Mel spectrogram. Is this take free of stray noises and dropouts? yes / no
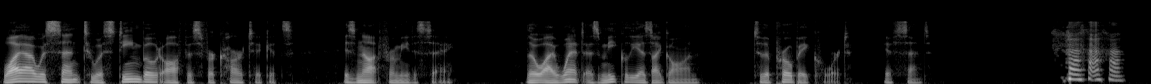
no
